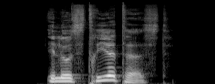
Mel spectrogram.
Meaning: inflection of illustrieren: 1. second-person singular preterite 2. second-person singular subjunctive II
- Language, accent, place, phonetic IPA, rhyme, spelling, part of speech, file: German, Germany, Berlin, [ˌɪlʊsˈtʁiːɐ̯təst], -iːɐ̯təst, illustriertest, verb, De-illustriertest.ogg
